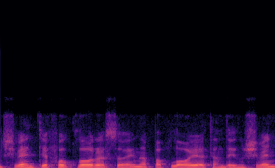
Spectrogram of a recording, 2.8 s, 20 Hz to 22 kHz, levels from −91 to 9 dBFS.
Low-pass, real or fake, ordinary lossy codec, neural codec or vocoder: 7.2 kHz; real; Opus, 16 kbps; none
